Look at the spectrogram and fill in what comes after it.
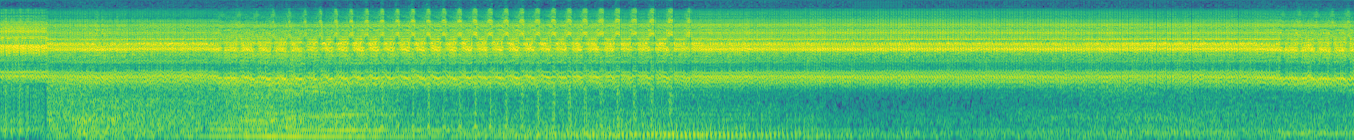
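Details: Forest cicadas at Angkor Wat temple keep up a constant high shrilling, with a quick rattling pulse added from about one to seven seconds and a soft lower hum early on.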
